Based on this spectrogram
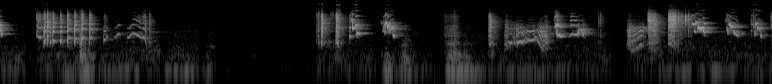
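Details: Budgerigar, natural sound without editing: loud scratchy squawking bursts separated by a pause of about a second, with a low background hum underneath.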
